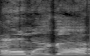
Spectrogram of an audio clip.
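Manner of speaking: loud, high shocked cry; horrified gasp of a line. Retold or imitated. Son seeing the photo, shocked loud cry. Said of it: "And I go".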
